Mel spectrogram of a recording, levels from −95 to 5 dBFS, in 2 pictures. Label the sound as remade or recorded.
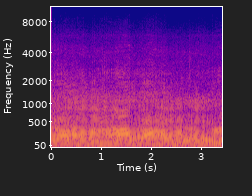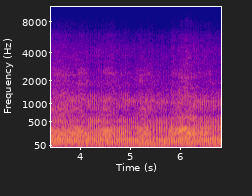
recorded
